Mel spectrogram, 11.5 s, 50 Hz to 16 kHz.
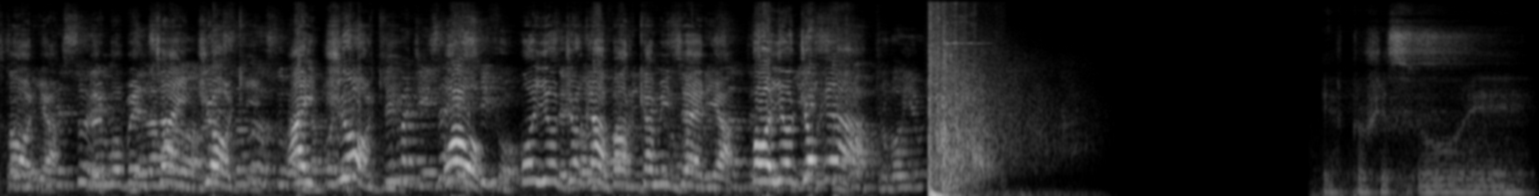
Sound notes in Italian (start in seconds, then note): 6.9 sparo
